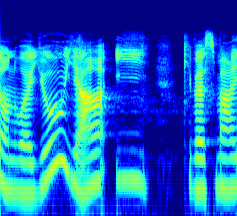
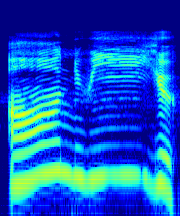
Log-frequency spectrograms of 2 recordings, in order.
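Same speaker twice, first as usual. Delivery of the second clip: "Ennuyeux" stretched slowly, syllables joined; syllable-by-syllable reading; 3 semitones higher than usual. Shown as a demonstration. Teacher reading a word together with pupil, "Ennuyeux" drawn out. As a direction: draw out each syllable of "Ennuyeux". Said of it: "on les lit ensemble".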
